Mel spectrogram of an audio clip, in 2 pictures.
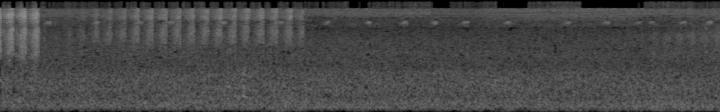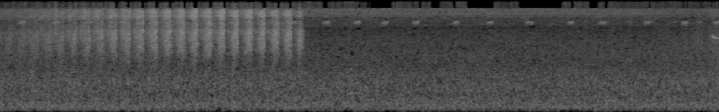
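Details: Red-legged grasshoppers, three individuals singing in daytime in early August: two bursts of dry, rapidly pulsed rasping, each a few seconds long, with other insects, birds and wind in the background.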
